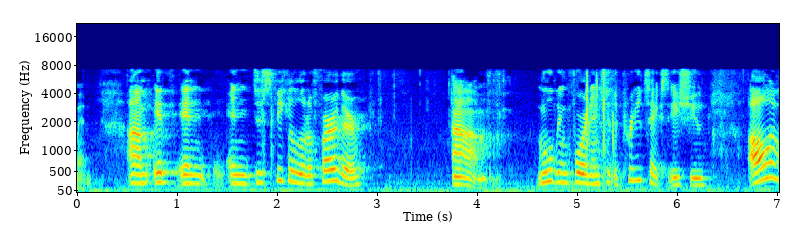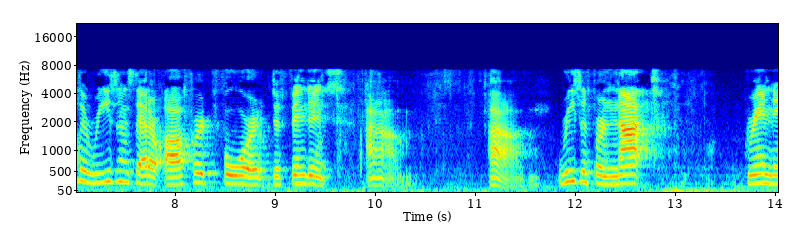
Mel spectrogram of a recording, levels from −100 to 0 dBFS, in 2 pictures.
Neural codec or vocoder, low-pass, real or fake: codec, 16 kHz, 8 kbps, FunCodec, trained on LibriTTS, 25 frames a second; 7.2 kHz; fake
